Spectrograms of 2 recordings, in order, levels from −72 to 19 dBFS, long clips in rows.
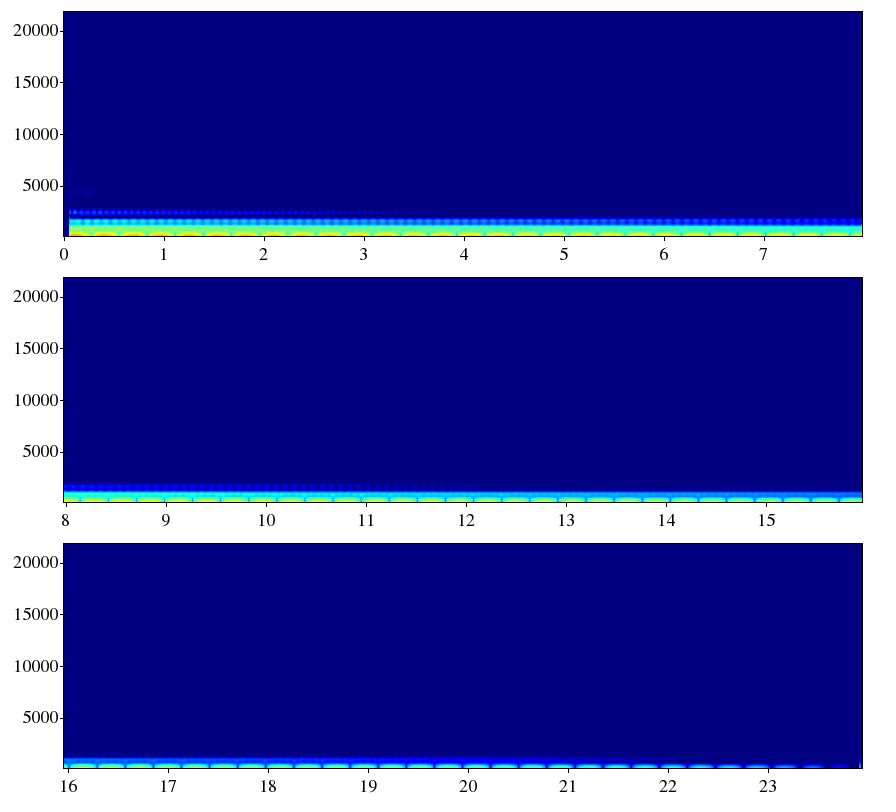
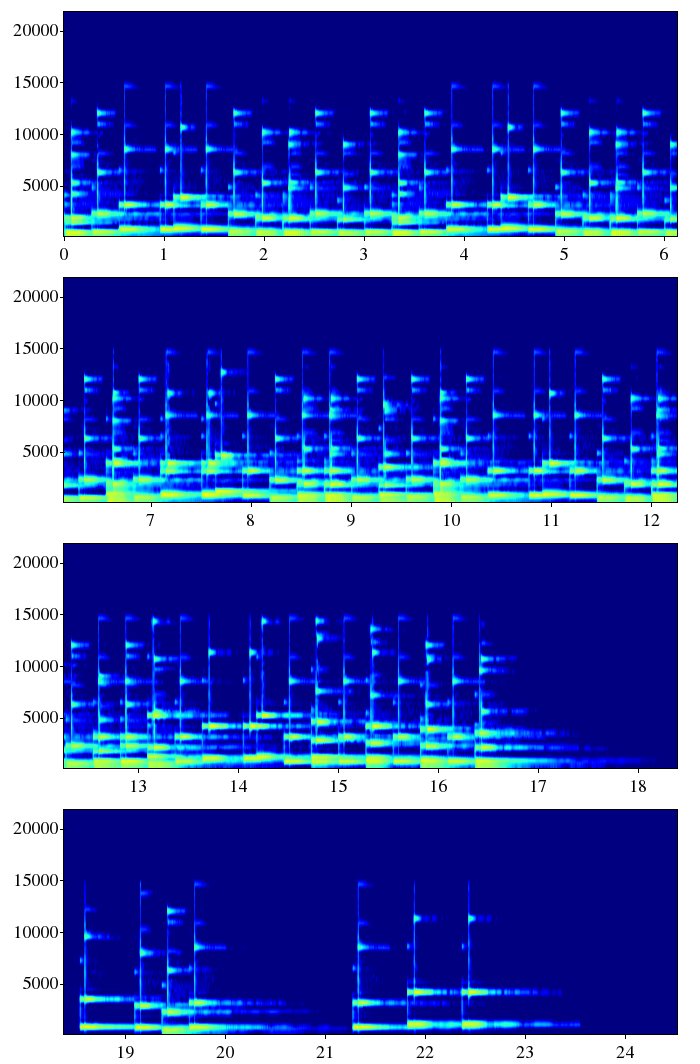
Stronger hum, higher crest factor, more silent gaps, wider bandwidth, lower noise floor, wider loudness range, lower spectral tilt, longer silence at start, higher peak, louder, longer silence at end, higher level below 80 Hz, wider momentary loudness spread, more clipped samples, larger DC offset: neither; about the same, 16 dB vs 18 dB; neither; second, 2.5 kHz vs 15.5 kHz; second, -62 dBFS vs -73 dBFS; first, 20 LU vs 7 LU; first, -11 dB/octave vs 1.5 dB/octave; about the same, 0.05 s vs 0 s; about the same, -6 dBFS vs -6 dBFS; about the same, -21 LUFS vs -22 LUFS; first, 1.85 s vs 1.6 s; second, -82 dBFS vs -76 dBFS; first, 20 LU vs 7 LU; neither; neither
